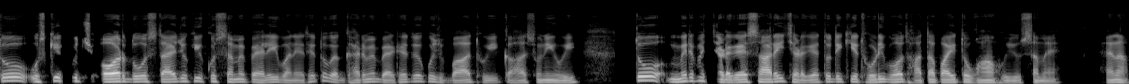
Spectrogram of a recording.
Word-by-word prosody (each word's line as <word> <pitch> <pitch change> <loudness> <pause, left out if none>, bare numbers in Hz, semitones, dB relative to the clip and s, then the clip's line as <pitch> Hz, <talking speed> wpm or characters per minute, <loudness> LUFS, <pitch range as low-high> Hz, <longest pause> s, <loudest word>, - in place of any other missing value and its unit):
तो 165 +2 +3 0.2
उसके 160 +6 0
कुछ 150 -2 -4
और 130 +2 +10
दोस्त 130 -1 -1
आए 115 +1 +4
जो 140 +2 -3
कि 150 +3 -2
कुछ 135 -2 -4
समय 120 0 -1
पहले 105 0 -1
ही 115 - 0
बने 90 -3 -5
थे 135 +2 -6
तो 170 - -7
व - - 0
घर 100 +2 -5
में 125 +1 -3
बैठे 110 +4 -2
थे 140 +3 -3
कुछ 130 -4 -5
बात 100 +3 -1
हुई, 95 -1 -6
कहा 90 0 -4
सुनी 100 +1 -3
हुई, 95 +3 -3 0.6
तो 185 -1 +5
मेरे 140 +6 +1
पे 165 0 -2
चढ़ 110 -3 +4
गए, 110 +2 +4
सारे 115 +2 +3
ही 140 - 0
चढ़ 110 -6 -1
गए 105 +3 -1
तो 130 +4 -3
देखिए 125 -1 -1
थोड़ी-बहुत 110 +1 +1
हाथापाई 105 +2 +1
तो 105 0 -1
वहाँ 95 +1 0
हुई 85 0 -4
उस 85 - -5
समय। 80 -2 -5 0.5
है 95 - +1
ना? 100 -6 0
110 Hz, 245 wpm, -23 LUFS, 100-130 Hz, 0.6 s, और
